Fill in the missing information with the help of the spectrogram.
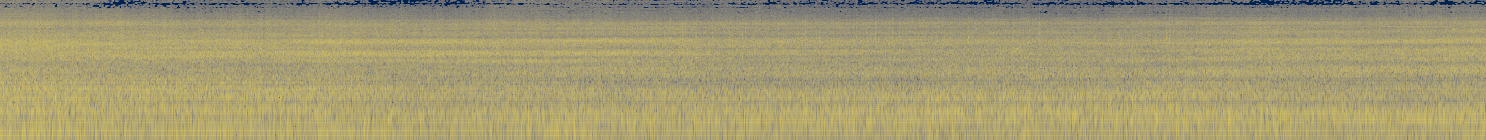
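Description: Yanmar rice combine harvester running steadily under load, its engine and cutting and threshing machinery making a continuous, even mechanical din with a low engine hum.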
